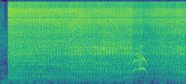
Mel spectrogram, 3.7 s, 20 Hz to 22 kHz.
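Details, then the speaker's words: Rebuilt numbers-matching 426 Hemi V8 idling after timing and carburetor adjustment: even, steady idle with a firm regular pulse, no skips or pops, exhaust checked by hand for misfire; all 8 cylinders firing equally, normal idle. "This case, I had a perfect running engine. All 8 cylinders were firing equally."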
